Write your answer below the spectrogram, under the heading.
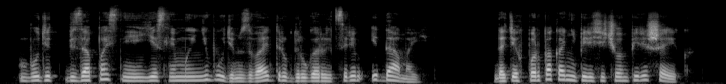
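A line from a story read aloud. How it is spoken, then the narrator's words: Plain. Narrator (Russian): сказала она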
